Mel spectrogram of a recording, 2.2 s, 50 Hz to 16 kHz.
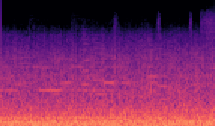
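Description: Supercharged Saleen Mustang GT V8 running at speed on a race track, with background music over it.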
